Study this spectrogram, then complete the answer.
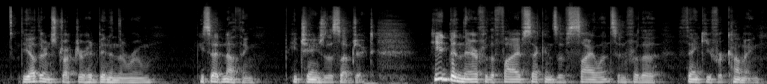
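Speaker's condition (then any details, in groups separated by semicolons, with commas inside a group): No condition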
